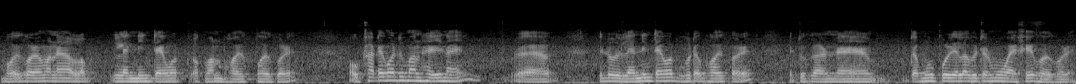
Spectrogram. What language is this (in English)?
Assamese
